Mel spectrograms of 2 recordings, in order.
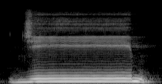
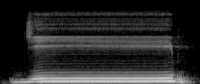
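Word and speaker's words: ج: আপনারা আমার সাথে বলুন জিম। হা খ জিম হরফটি বারিক হরফ এটা উচ্চারণ করতে হবে তিন আলিফ টেনে দেখুন আমি কিভাবে উচ্চারণ করছি আপনারা আমার সাথে করুন জিম মাশআাল্লাহ আবার বলুন জিম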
